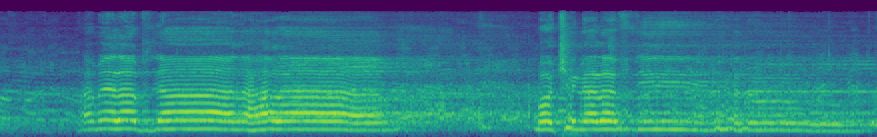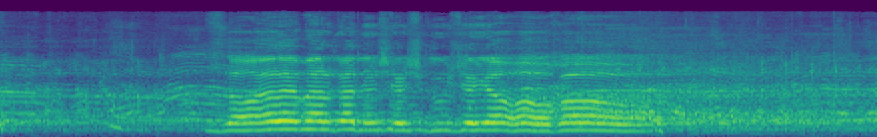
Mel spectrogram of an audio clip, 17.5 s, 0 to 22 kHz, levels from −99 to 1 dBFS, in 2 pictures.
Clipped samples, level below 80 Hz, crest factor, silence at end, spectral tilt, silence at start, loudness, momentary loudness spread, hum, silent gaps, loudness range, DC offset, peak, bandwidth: under 0.1%; -68 dBFS; 16 dB; 0 s; -3.5 dB/octave; 0 s; -18 LUFS; 18 LU; none; none; 10 LU; under 0.1%; -2 dBFS; 15.5 kHz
